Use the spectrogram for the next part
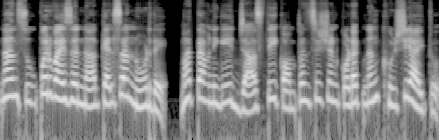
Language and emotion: Kannada, happy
